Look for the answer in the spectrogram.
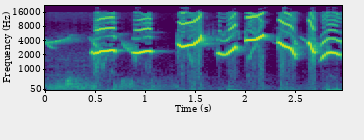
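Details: Oriental magpie-robin in the morning giving "ngeplong" song to draw out silent magpie-robins: a faint opening whistle, then loud, pure whistled notes, some slurred upward, some downward, in quick succession with a little background murmur.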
